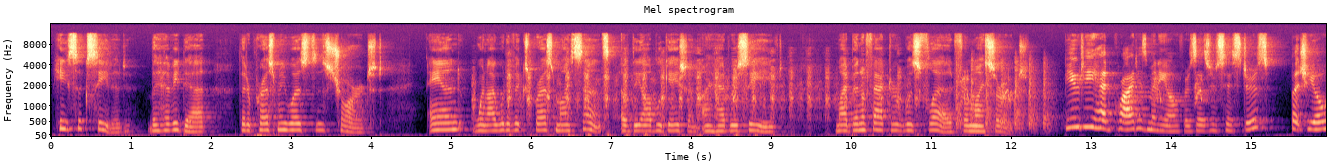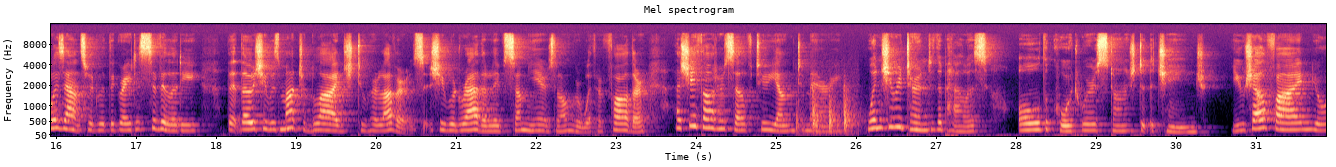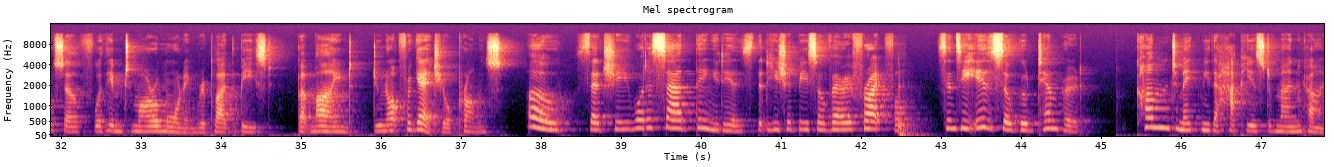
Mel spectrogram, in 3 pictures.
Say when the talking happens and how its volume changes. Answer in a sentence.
The talking can be heard from 0.0 to 9.2 s, at a steady volume; from 9.8 to 44.8 s, at a steady volume; and briefly from 45.5 to 47.7 s.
